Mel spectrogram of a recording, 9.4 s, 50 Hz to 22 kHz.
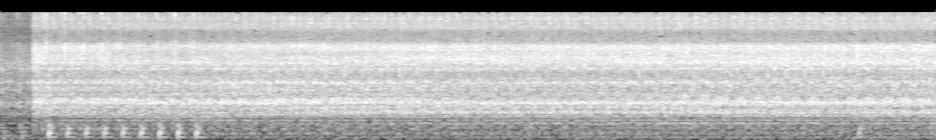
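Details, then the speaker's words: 2010 Ford F-250 Power Stroke 6.4 diesel at idle, heard at intake air filter, passenger side: intermittent sharp regular knock about seven per second, gone at high rpm; compression escaping through intake, mechanic suspects a pushrod lifter. "momento no se escucha muy fuerte pero hay veces que sí se escucha el golpeteo bastante fuerte y ahorita se puede escuchar y el golpe se viene a escuchar aquí en el filtro de admisión"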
